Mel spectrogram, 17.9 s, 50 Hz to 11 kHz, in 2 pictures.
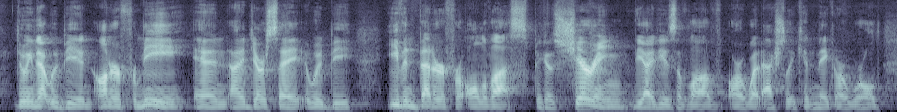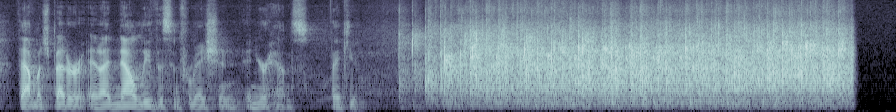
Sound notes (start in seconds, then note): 12.9 audience applauding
